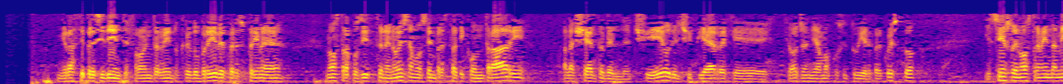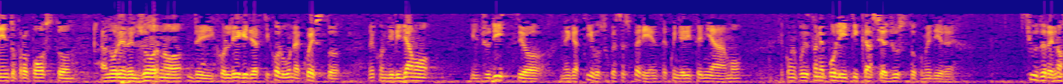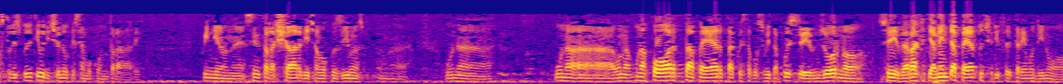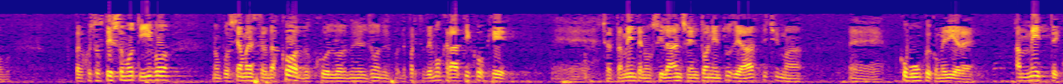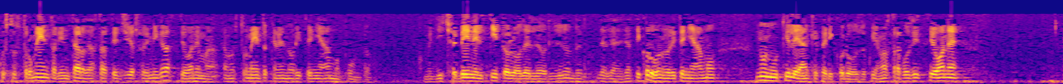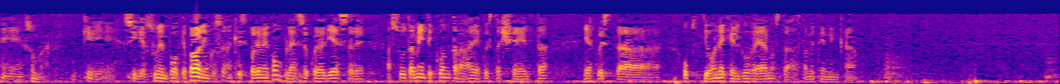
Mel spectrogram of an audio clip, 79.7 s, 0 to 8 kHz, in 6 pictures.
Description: Seduta del 12/04/2018 Dibattito. Ordine del giorno 54394, Emendamento 54490 e ordine del giorno 54480 sulla sicurezza.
